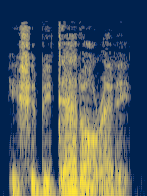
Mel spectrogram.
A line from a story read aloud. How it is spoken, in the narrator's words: I whispered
